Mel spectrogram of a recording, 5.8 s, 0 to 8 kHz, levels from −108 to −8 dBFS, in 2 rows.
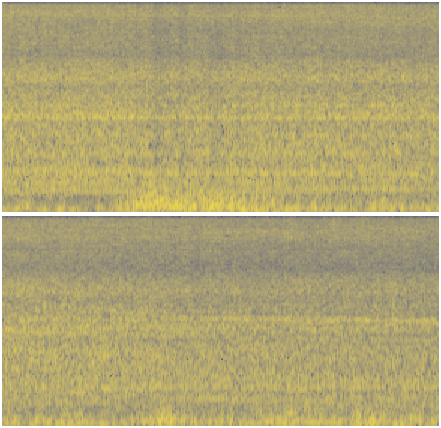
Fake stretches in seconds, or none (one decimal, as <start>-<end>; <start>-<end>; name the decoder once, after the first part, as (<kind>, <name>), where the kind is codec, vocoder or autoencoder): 0.0-0.5 (vocoder, Vocos); 2.8-3.6; 4.5-5.2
